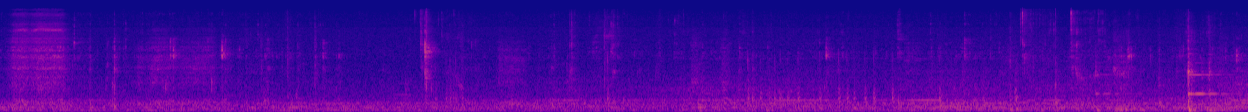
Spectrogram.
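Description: Faint chewing and mouth sounds of a person eating close to the microphone, over a steady low hum. A couple of sharp clicks stand out, about five seconds in and near the end.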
